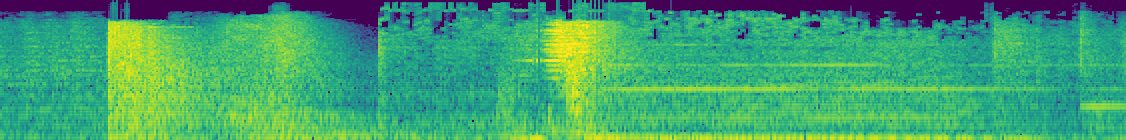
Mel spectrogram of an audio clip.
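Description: A single gunshot fired at a target cracks out loud and close, followed by a second sharp bang and a long low rumbling boom that trails off under a sustained tone.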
